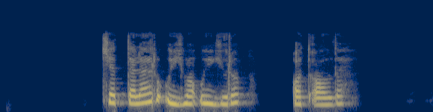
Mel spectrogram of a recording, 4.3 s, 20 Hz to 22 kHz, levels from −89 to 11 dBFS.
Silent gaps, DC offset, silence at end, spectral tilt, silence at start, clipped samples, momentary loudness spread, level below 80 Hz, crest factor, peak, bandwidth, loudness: 2.62-2.92 s; under 0.1%; 0.9 s; -7 dB/octave; 1.05 s; under 0.1%; 10 LU; -60 dBFS; 16 dB; -2 dBFS; 7.2 kHz; -17 LUFS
